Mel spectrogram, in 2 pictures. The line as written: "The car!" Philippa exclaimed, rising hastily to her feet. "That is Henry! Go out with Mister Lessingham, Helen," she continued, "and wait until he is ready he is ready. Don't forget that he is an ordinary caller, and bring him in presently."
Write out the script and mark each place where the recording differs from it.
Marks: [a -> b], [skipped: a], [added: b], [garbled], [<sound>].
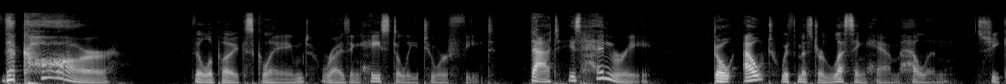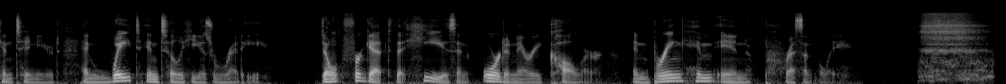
"The car!" Philippa exclaimed, rising hastily to her feet. "That is Henry! Go out with Mister Lessingham, Helen," she continued, "and wait until he is ready [skipped: he is ready.] Don't forget that he is an ordinary caller, and bring him in presently." [sigh]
